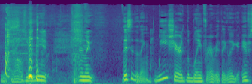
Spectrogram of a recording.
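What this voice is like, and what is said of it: Usual voice. Nothing is said of it.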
